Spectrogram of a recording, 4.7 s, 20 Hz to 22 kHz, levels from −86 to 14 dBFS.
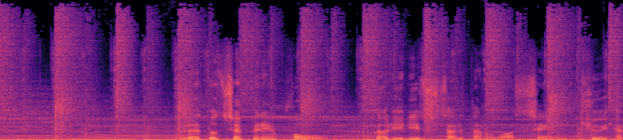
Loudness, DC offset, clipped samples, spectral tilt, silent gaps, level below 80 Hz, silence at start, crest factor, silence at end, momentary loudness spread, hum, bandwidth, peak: -17 LUFS; 1%; under 0.1%; -4.5 dB/octave; none; -26 dBFS; 0 s; 16 dB; 0 s; 5 LU; none; over 20 kHz; 0 dBFS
